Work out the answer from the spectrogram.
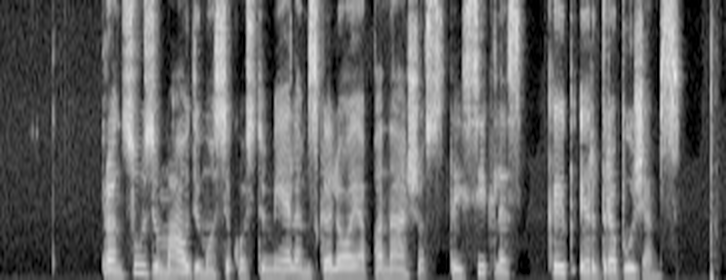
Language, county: Lithuanian, Šiauliai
